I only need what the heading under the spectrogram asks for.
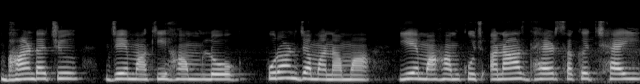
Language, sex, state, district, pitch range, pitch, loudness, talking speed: Garhwali, female, Uttarakhand, Tehri Garhwal, 235-260 Hz, 245 Hz, -18 LUFS, 160 wpm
